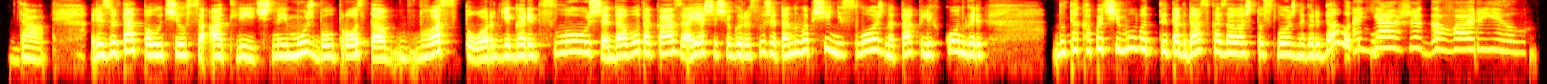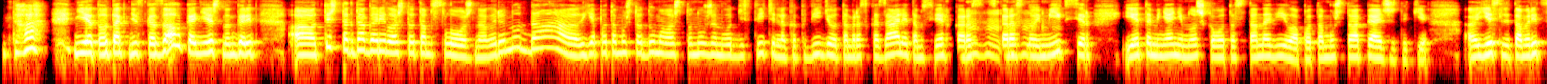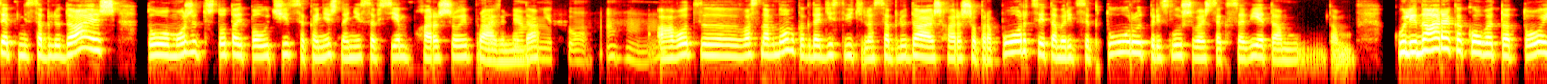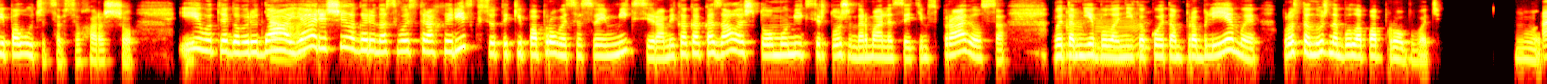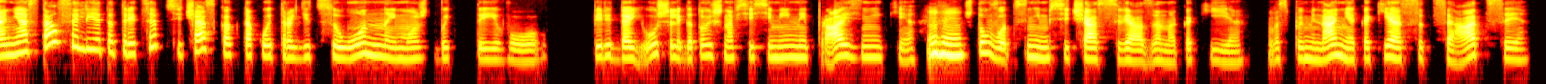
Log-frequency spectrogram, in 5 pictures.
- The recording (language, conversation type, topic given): Russian, podcast, Какое у вас самое тёплое кулинарное воспоминание?
- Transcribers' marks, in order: put-on voice: "А я же говорил!"; other background noise; laughing while speaking: "Да!"; tapping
